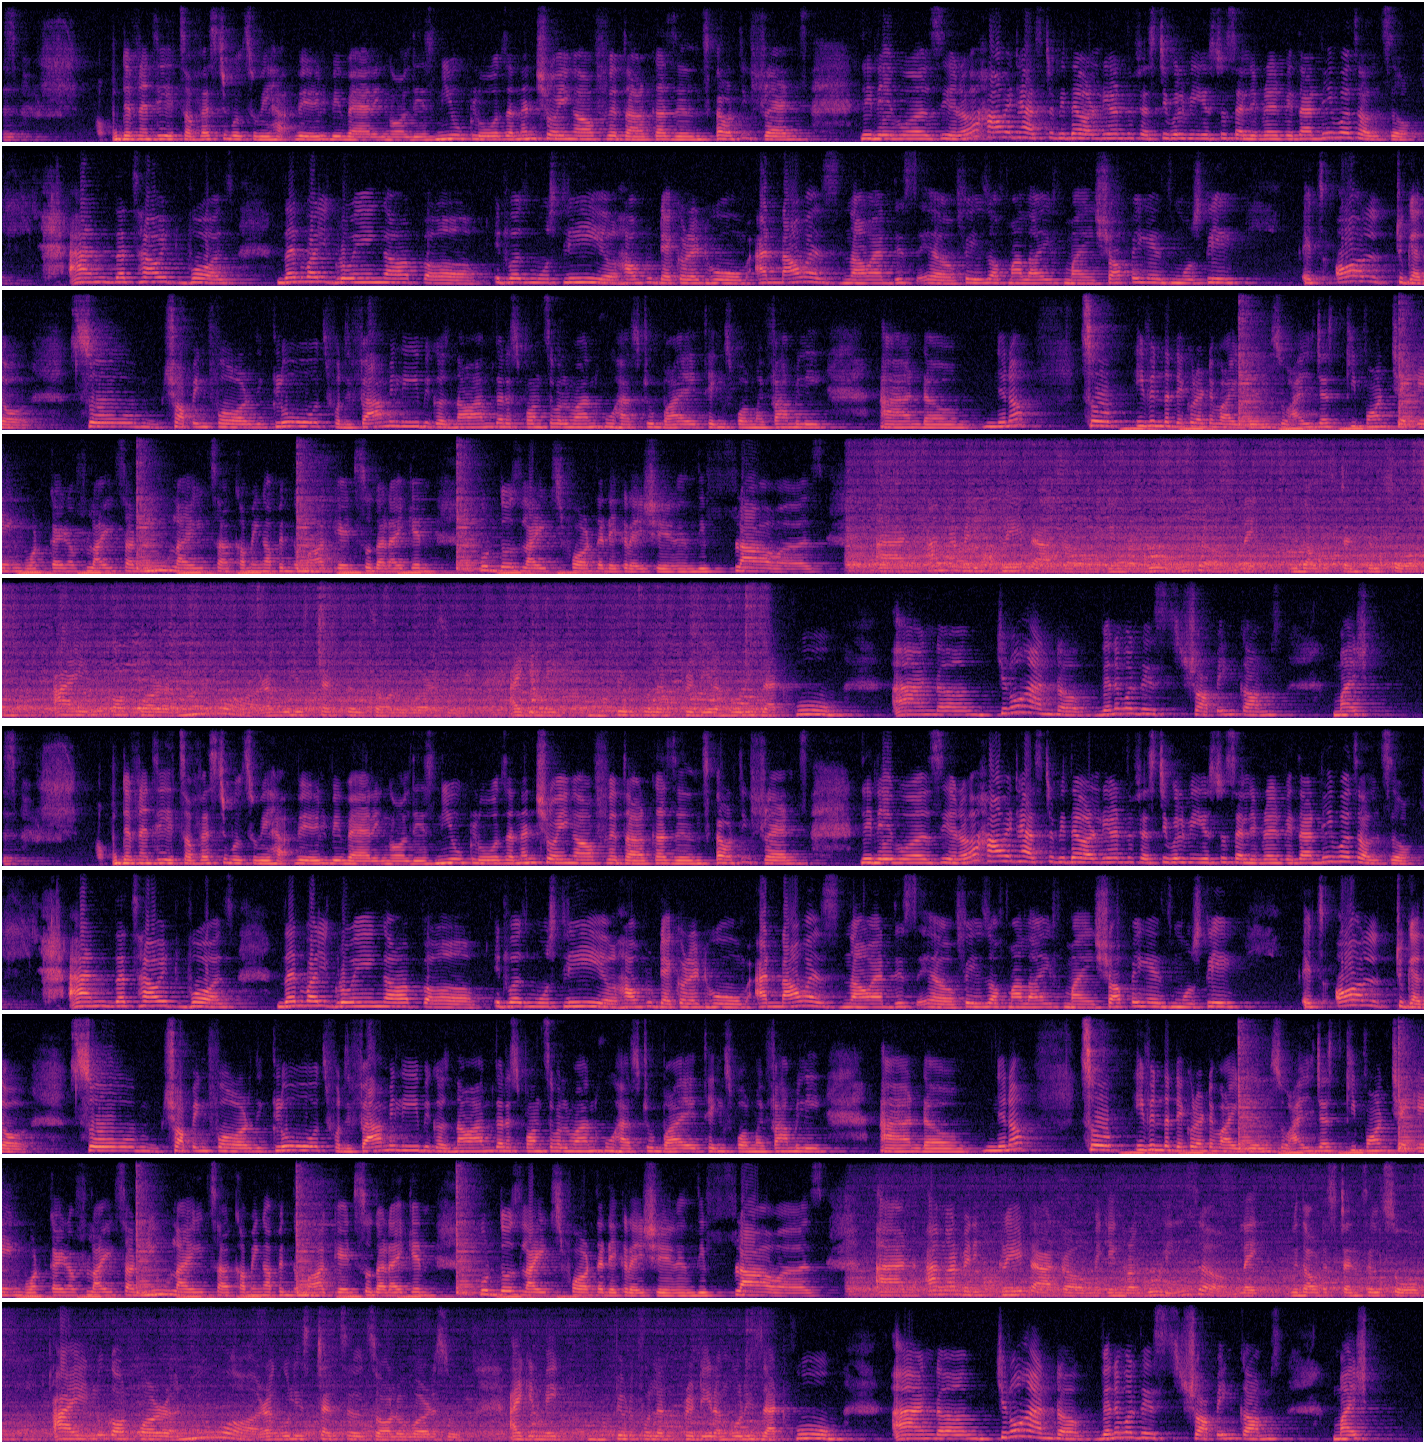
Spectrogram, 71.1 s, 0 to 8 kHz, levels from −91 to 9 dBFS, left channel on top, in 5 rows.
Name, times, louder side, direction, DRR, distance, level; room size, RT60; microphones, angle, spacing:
voice 1, 0.0-26.6 27.2-49.7 50.0-56.9 57.3-70.5, right 3 dB, 20° right, 10 dB, 0.4 m, -28 dB
sound 1, 39.6-39.7 40.2-40.3 40.8-41.9 42.4-42.9 43.4-43.5 44.0-44.5 45.0-45.1 45.6-46.1 46.6-46.7 47.2-47.7 48.2-48.3, equal, 60° right, 1.9 m, -30 dB
sound 2, 51.1-64.6, left 4 dB, 85° left, 0.8 m, -31 dB
7.1 x 5.9 x 7.3 m, 1.0 s
head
